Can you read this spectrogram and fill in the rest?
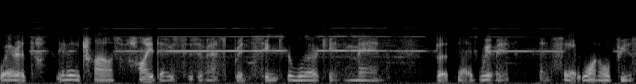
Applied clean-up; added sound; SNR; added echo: neural diffusion model UNIVERSE++.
